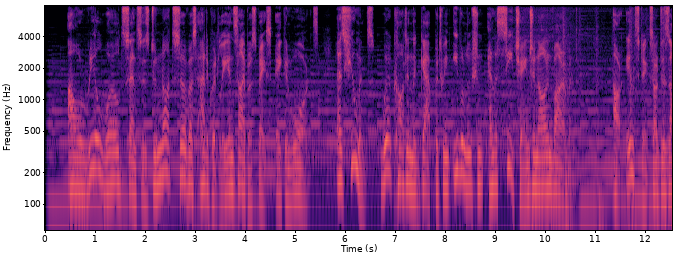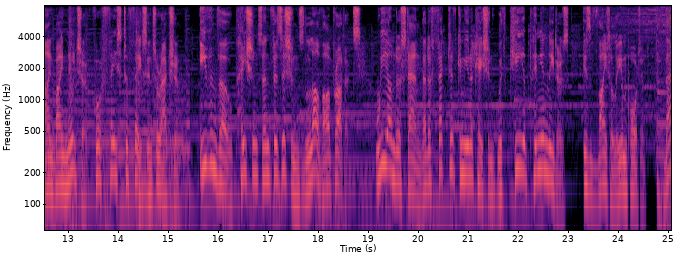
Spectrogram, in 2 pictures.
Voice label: Neutral Accent English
